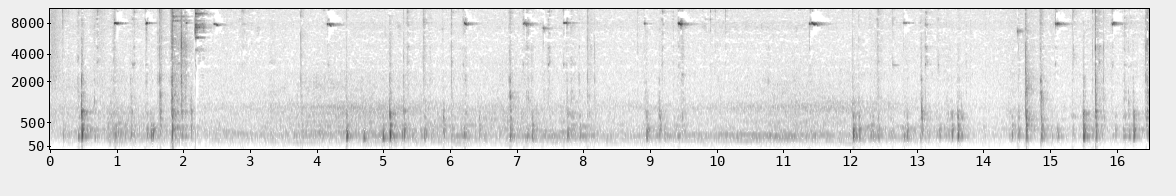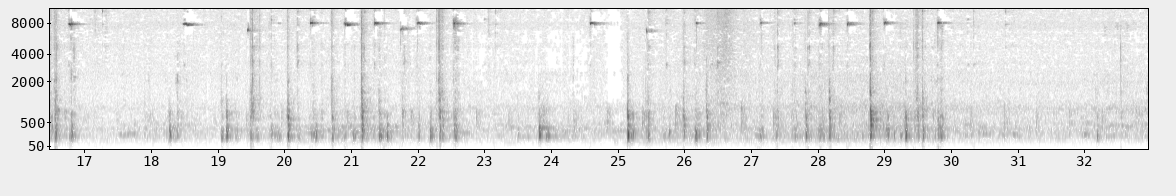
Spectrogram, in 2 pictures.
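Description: Irregular sharp metallic clicks and taps, in clusters, some with a brief high ping, from a hand tool and the slack steel strings as work goes on at the nut of a Fender Stratocaster neck.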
